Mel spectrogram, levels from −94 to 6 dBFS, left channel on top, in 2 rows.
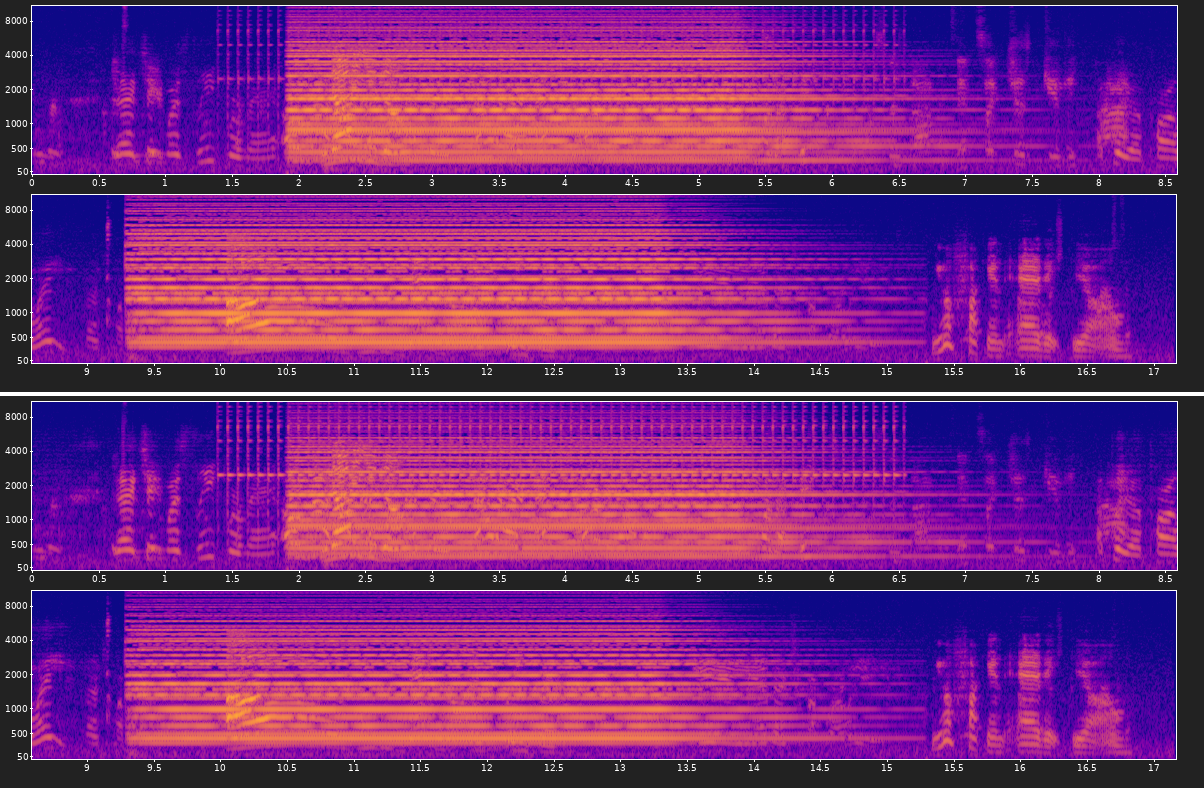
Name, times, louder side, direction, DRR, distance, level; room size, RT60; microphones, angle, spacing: voice 1, 0.0-4.9 5.4-5.9 8.0-9.6 13.5-15.0, right 4 dB, 60° right, 5.7 m, -39 dB
sound 1, 1.4-6.6, right 14 dB, 45° right, 3.5 m, -37 dB
sound 2, 1.9-6.5 9.3-14.6, left 4 dB, 20° left, 0.7 m, -19 dB
voice 2, 2.2-2.8 10.0-12.6 15.3-16.8, equal, ahead, 4.5 m, -26 dB
voice 3, 6.4-8.2 11.6-12.2 15.6-15.7 16.6-16.7, left 5 dB, 55° left, 2.3 m, -47 dB
head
